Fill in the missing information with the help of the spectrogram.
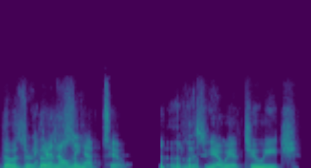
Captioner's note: laughs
